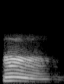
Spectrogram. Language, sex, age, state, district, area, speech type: Maithili, female, 60+, Bihar, Araria, rural, conversation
